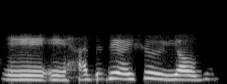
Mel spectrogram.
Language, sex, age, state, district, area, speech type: Manipuri, female, 30-45, Manipur, Senapati, urban, conversation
